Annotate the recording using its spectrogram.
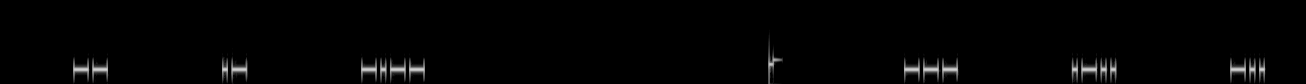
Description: Morse code, heard as a keyed tone, about 25 wpm, spaced as for 7 wpm, 700 Hz. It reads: MAY OLD
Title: 8x Character Spacing - Top 300 Words - 25wpm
